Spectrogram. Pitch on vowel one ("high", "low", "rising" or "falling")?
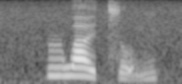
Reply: falling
